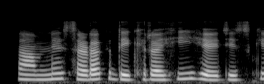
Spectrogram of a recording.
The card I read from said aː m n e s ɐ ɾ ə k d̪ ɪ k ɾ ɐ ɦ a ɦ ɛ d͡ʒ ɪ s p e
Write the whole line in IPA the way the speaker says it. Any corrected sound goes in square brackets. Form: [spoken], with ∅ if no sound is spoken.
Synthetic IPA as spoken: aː m n e s ɐ [ɽ] ə k d̪ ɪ [kʰ] ɾ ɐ ɦ [i] ɦ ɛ d͡ʒ ɪ s [k] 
